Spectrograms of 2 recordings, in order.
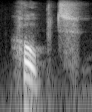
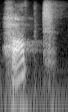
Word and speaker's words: hoped: Now the only other one is the word hoped. Right here instead of hopped. Okay, give me an O sound.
